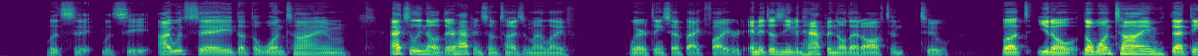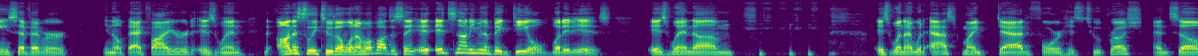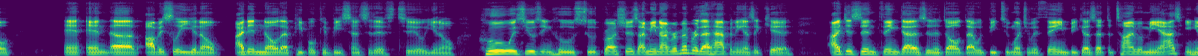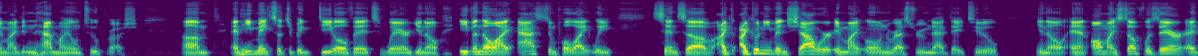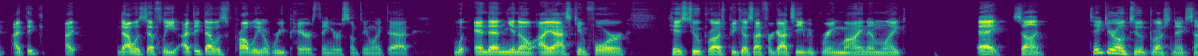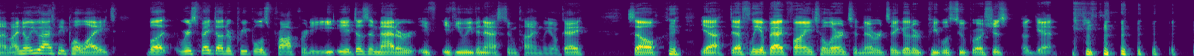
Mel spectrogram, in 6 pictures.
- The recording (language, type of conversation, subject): English, unstructured, How do you navigate conflict without losing kindness?
- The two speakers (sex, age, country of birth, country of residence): female, 25-29, United States, United States; male, 20-24, United States, United States
- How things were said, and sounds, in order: chuckle; chuckle; laugh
